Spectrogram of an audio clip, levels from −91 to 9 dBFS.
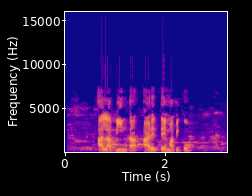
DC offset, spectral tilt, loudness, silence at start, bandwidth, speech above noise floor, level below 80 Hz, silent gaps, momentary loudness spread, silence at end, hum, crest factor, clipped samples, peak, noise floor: under 0.1%; -4 dB/octave; -13 LUFS; 0.65 s; 7.6 kHz; 27 dB; -62 dBFS; none; 9 LU; 0.15 s; none; 16 dB; under 0.1%; 0 dBFS; -40 dBFS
